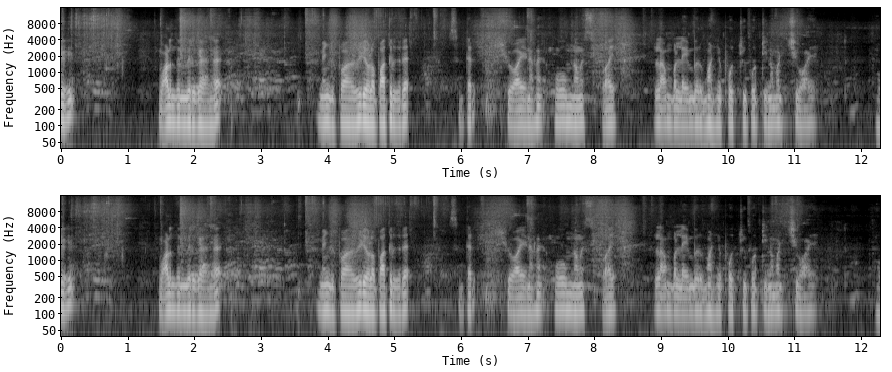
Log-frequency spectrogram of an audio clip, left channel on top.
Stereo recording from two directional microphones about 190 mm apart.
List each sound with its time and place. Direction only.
1.5 s speech: 25° left (ahead or behind)
3.8 s speech: 15° left (ahead or behind)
